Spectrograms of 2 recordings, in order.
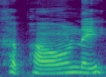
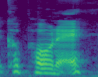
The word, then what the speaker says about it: Capone: And my mom said, instead of pronouncing it Capone, he changed it to Capone.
